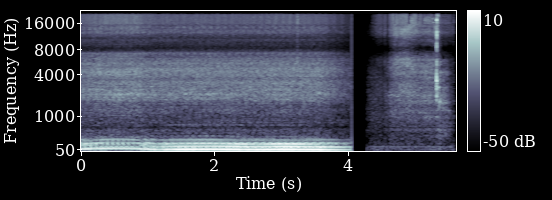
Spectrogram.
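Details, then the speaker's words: BMW X5 bought with blown engine, idling after restart with suspected dirty old oil, more oil to be added: steady idle with light quick ticking that settles as oil circulates; sounds like lifter tick rather than rod knock; metal pieces later found in oil and filter. "Because that doesn't seem like rod knock sound. It seems like, more like, lifter tick."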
